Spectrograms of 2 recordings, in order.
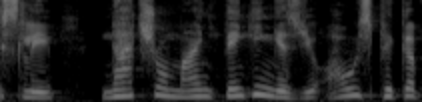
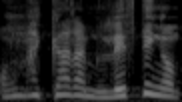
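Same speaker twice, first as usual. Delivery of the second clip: freaking out, pitched higher; 3 semitones higher than usual. Retelling lifting a motorcycle like a bicycle, retelling freaking out. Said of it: "I am freaking out like".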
